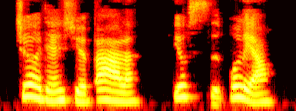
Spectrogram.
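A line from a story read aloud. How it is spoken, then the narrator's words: Calm, smiling. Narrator (Chinese): 金红淡然一笑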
